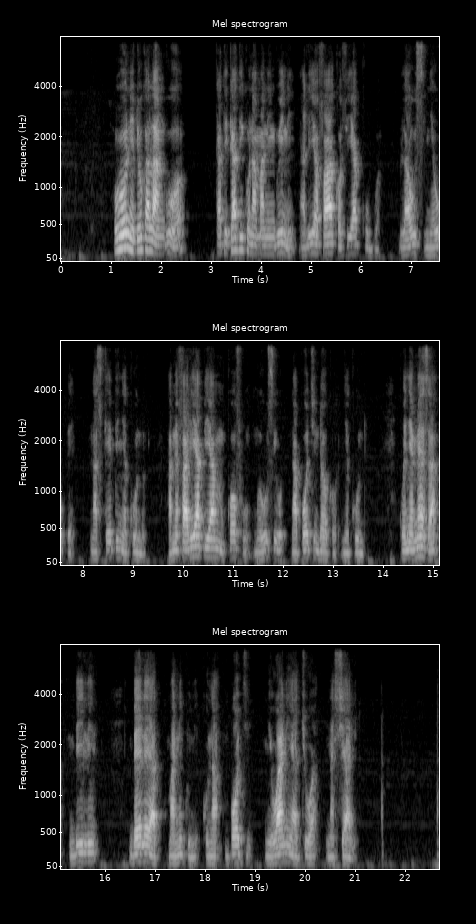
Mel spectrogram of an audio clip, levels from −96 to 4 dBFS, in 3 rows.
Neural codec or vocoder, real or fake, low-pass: none; real; 7.2 kHz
